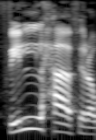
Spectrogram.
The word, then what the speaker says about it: في الحافرة: Why did you say في الحافرة؟ There is one ya. Why didn't you pronounce the ya? – It's not written silent. – Yeah, why is it silent? – It's written, but we'll not read.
